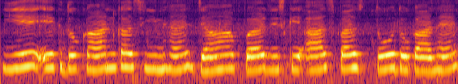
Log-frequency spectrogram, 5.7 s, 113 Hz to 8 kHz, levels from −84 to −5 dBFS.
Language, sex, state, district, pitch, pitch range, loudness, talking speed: Hindi, female, Bihar, Patna, 245 Hz, 235-260 Hz, -14 LUFS, 135 wpm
